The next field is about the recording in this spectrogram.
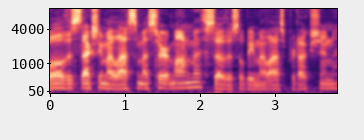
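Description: This man's pitch is fairly low. It varies in an ordinary way. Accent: Midwestern American. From US Midwest, Kewanee, Illinois. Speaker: college student and actor. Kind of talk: radio interview.

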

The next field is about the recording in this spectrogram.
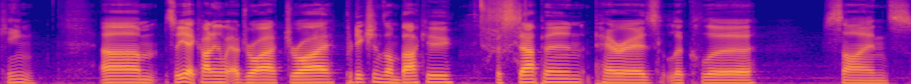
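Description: A man with an Australian accent talks at a very slow pace. His medium-pitched voice stays monotone, with flat intonation. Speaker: podcast co-host. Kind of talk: casual chat.

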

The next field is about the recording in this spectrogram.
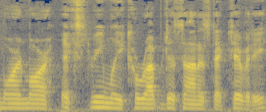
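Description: With an American accent, a man speaks in an unremarkable speaking voice. His pitch is medium and his pace moderate. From Minnesota, US. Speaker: political podcast host. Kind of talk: casual monologue.

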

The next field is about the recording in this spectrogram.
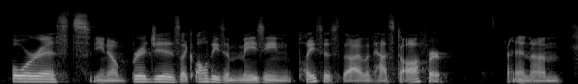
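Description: In a Canadian accent, a man with a fairly low pitch and an unremarkable speaking voice talks at a moderate pace. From Canada, Whistler BC. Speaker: drone pilot and cinematographer. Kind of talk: interview.

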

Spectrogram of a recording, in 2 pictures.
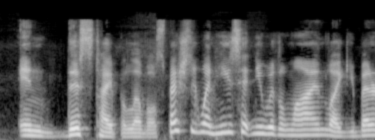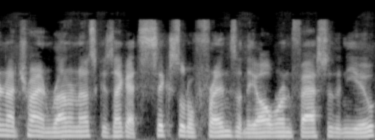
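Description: In a very clean recording with a silent background, a man of medium pitch speaks at a very fast pace, with ordinary pitch variation and hardly any pauses. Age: 30s. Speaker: podcast co-host, guest. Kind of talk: casual chat.

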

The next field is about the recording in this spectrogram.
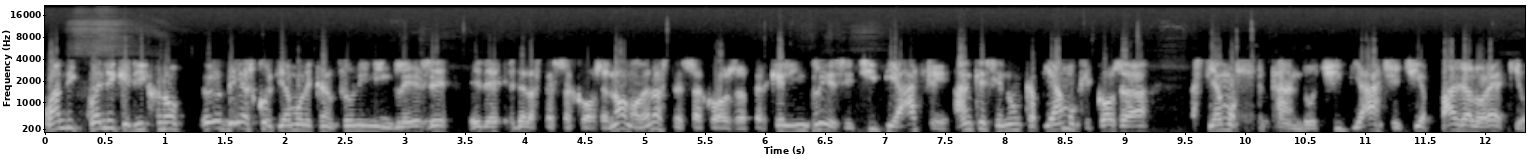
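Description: Lively intonation carries a man's high-pitched voice at a fairly quick pace. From Bergamo, northern Italy. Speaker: singer and comedian. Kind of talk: casual chat. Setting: phone call.

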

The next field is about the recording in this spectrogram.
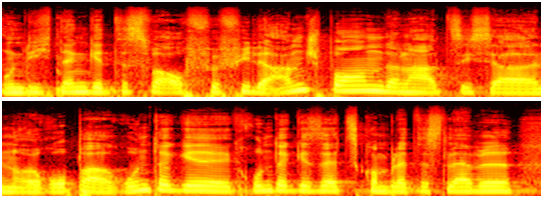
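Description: A plain, everyday voice from a man, fairly high in pitch, at a fairly quick pace with hardly any pauses. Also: fairly even intonation. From Baden-Württemberg, Stuttgart area. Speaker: breakdancer and event host. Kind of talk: casual chat.

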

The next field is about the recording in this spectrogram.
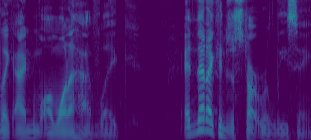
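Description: His pitch swings very widely over a very deep, low register, with vocal fry, as this man talks at a moderate pace. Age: 20s. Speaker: musician. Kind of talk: casual chat.

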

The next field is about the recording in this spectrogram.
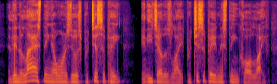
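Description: A very fast man with a Southern US accent, dark, mellow and somewhat breathy, with ordinary pitch variation, on a very clean recording with a silent background. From North Carolina. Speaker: sheriff and former federal agent. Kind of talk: casual chat.

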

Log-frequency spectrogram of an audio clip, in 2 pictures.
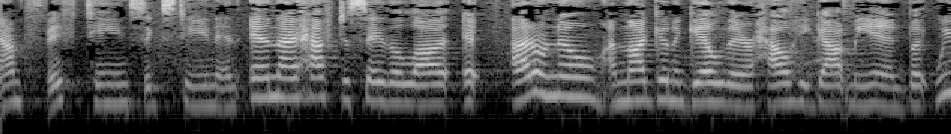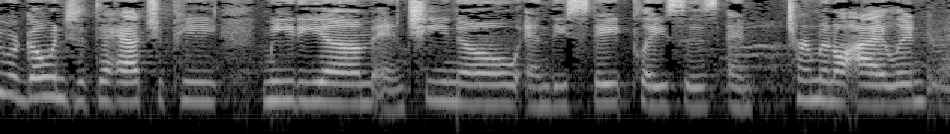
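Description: Using an ordinary speaking voice, a woman speaks at a moderate pace in a fairly high pitch with ordinary pitch variation. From Southern California. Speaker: recovering alcoholic speaker. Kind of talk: testimony.

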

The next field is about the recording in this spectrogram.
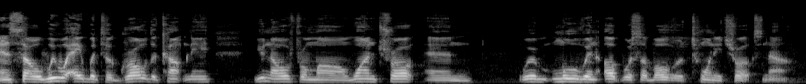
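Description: This man has a Southern US accent and a medium pitch, with ordinary pitch variation. He talks at a fairly slow pace, and the sound is dry and close with no echo. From US South, Greenville, South Carolina. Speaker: trucking company owner. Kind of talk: interview. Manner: halting, many fillers.

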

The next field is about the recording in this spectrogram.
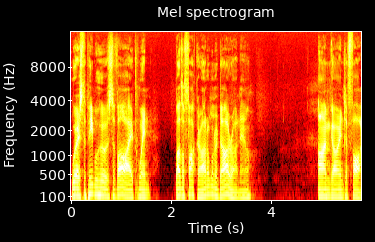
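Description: A man in an Australian accent at a fairly quick pace with long, frequent pauses, in a very clean recording with a silent background. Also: fairly low pitch for a man, ordinary pitch variation. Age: 30s. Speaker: podcast co-host. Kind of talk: casual chat.

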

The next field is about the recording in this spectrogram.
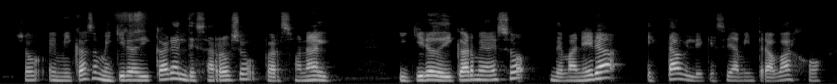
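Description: Big swings in loudness in a Rioplatense accent. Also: woman, medium pitch for a woman, ordinary pitch variation, moderate pace. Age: 30s. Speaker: podcast co-host, personal development coach. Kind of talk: casual chat.

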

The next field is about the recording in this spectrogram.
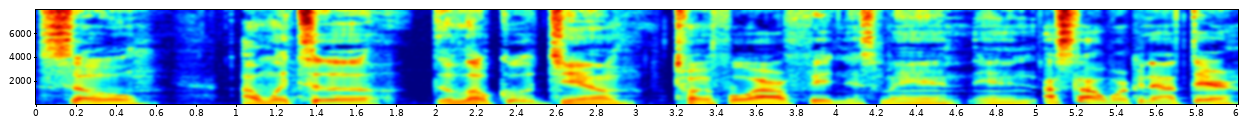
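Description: With an American accent and lively intonation, a man speaks at a moderate pace and medium pitch in a dark, mellow tone, recorded very cleanly against a silent background. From US South, Mississippi. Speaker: podcast host, fitness. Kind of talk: casual monologue, personal story. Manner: animated, laughing.

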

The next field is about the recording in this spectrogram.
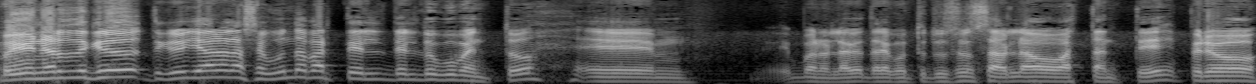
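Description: A man's fairly high, bright, sharp voice with a Chilean accent, very wide pitch swings, a fairly quick pace and hardly any pauses. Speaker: radio host. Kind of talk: radio interview. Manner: halting.

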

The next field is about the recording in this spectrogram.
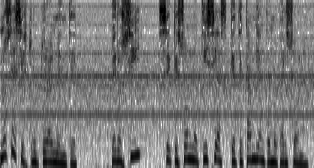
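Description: Through noticeable background noise, a woman speaks at a fairly slow pace with very even loudness, a fairly low pitch and very wide pitch swings. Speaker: radio host. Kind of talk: radio talk show.

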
